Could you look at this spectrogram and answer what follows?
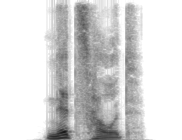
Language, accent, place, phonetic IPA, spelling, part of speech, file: German, Germany, Berlin, [ˈnɛt͡sˌhaʊ̯t], Netzhaut, noun, De-Netzhaut.ogg
- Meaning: retina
